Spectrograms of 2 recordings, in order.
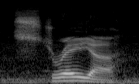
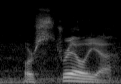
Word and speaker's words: Australia: someone else's problem now it's pronounced straya Australia it's it's is you're a bit more Posh Australia Estrella Australia mate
